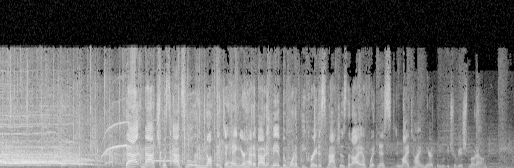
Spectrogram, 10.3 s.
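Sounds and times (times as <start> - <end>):
crowd cheering and clapping: 0.0 - 6.8
speech: 2.5 - 9.9.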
